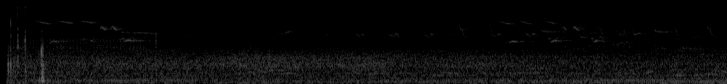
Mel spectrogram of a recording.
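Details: European robin singing on the castle plateau in Ljubljana on 25 March 2023: thin, high, rapid warbling phrases of short sliding notes, quiet against a steady rush of distant traffic or wind.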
